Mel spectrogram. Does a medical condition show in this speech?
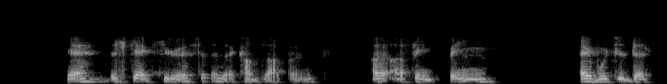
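Yes: cerebral palsy; from birth, born two months premature, resuscitated twice, lack of oxygen to brain, brain injury, affects mobility and walking.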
